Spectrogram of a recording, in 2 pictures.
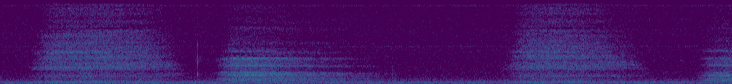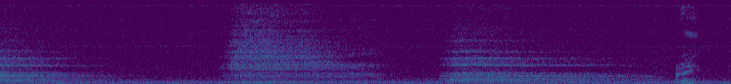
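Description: Slow, deep breathing during a guided meditation, about six long airy inhales and exhales at a steady rhythm, soft and close with no talking between them.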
